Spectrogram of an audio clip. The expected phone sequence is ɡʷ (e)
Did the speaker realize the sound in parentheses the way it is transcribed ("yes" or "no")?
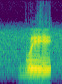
yes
